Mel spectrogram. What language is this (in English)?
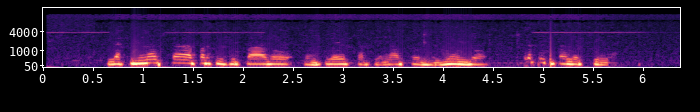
Spanish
